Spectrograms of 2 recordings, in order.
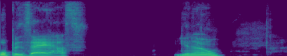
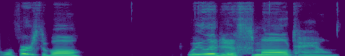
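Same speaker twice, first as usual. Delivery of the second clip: joking grandpa; 11 semitones higher than usual. Pretend. Grandpa telling granddaughter how he met Meemaw, high joking old man voice. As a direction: play the old man's deadpan joke.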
